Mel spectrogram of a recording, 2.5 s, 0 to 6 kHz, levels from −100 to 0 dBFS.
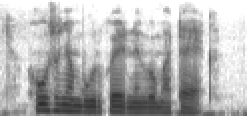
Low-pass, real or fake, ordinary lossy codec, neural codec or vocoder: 5.4 kHz; real; Opus, 64 kbps; none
